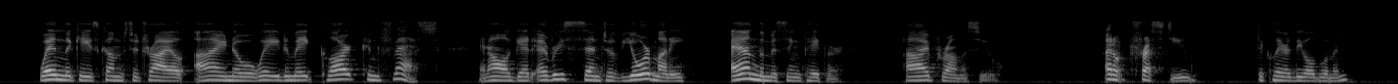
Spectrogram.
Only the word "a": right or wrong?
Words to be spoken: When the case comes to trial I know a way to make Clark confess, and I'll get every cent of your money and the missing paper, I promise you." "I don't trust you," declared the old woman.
right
